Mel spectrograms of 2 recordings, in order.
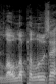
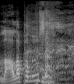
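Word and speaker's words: Lollapalooza: ] out of him because he said Lola Palooa and not Laala Palooa. Hey dude, what's wrong with Lola Palooa? Well, the only thing is that's wrong with it is that that's not how you say it.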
